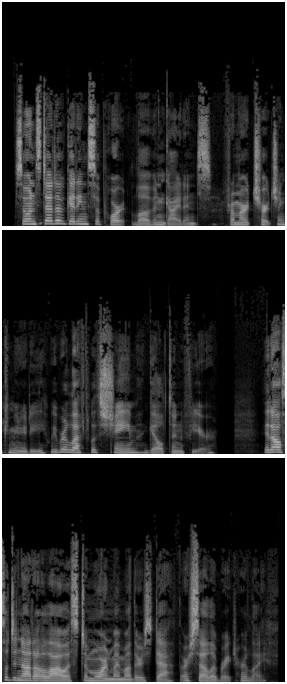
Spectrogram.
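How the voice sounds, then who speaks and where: Using an ordinary speaking voice, a woman with an American accent talks at medium pitch and a moderate pace with lively intonation, in a dry, close sound with no echo. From central Minnesota, US. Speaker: church member sharing faith story. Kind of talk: personal testimony read aloud.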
